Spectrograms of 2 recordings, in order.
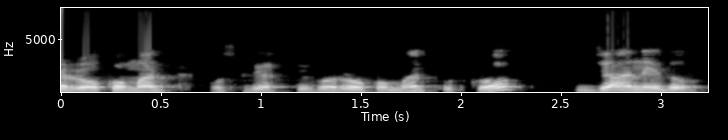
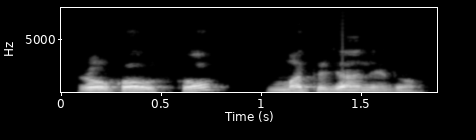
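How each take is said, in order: First: रोको मत said together, then a break before जाने दो; pause after मत. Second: रोको set apart first, then उसको मत जाने दो as one phrase; pause after रोको. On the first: Teacher moving the comma to flip the meaning, pause after मत. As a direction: join मत to रोको, set जाने दो apart. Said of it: "अल्प विराम को मत के बाद". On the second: Teacher showing how a comma changes the meaning, pause after रोको. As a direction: break after रोको, keep मत joined to जाने दो. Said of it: "यहाँ पर अल्प विराम का प्रयोग". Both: Shown as a demonstration.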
